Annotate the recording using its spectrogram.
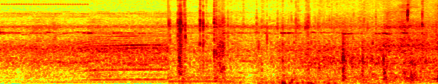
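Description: Cattle mooing faintly: one call of about a second that drops lower in pitch, followed by a few light knocks and rustles of a handheld camera being turned.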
